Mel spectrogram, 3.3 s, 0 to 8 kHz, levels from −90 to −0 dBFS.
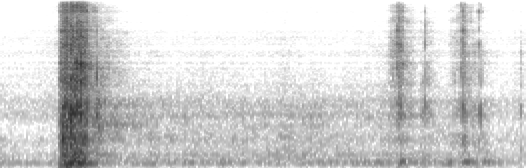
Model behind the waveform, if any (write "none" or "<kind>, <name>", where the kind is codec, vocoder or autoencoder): codec, HILCodec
